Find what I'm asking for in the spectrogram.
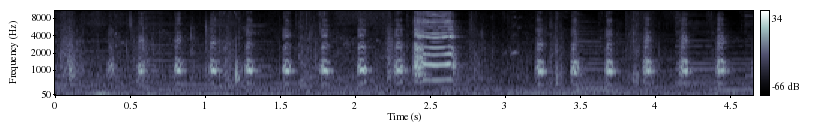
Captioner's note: chicken clucking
